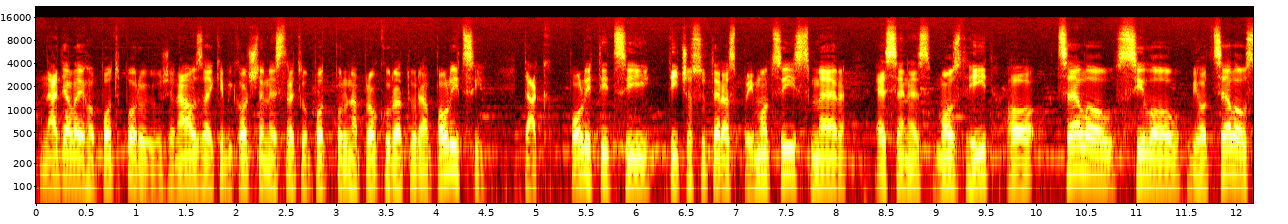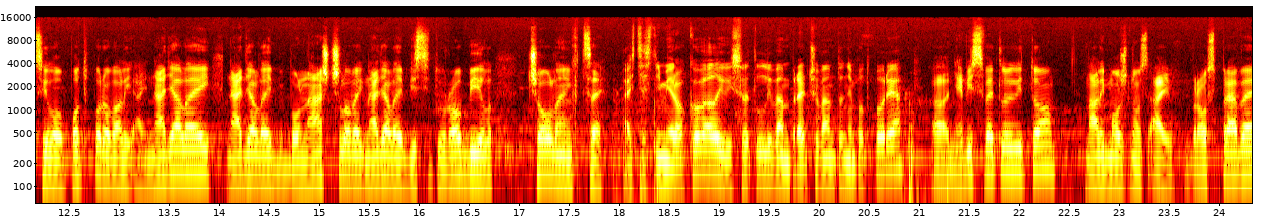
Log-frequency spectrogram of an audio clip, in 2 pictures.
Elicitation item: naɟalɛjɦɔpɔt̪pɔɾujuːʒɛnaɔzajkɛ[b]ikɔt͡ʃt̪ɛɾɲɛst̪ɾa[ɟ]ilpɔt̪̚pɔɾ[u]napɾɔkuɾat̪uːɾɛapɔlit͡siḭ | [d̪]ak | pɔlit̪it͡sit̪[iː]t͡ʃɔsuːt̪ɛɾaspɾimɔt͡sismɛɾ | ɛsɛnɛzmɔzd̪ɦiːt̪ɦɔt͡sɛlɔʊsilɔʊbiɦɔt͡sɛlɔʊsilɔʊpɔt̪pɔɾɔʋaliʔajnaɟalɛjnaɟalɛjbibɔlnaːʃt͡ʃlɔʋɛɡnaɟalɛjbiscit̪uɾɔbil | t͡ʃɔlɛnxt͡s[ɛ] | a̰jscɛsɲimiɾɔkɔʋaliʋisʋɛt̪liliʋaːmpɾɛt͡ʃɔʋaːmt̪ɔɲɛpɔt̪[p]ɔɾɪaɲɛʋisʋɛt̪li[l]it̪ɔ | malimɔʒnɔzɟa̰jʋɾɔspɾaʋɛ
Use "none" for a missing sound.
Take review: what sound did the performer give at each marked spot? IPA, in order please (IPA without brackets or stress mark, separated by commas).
b, c, u, t̪, iː, ɛ, p, l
